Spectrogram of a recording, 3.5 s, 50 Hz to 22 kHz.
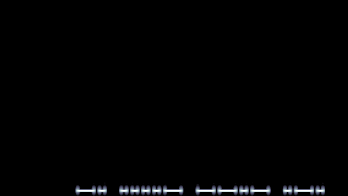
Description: Morse code, heard as a keyed tone, about 21 wpm, 700 Hz. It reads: N4QR
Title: USA Call Signs - 2x Character Spacing - 22wpm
